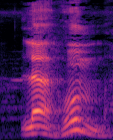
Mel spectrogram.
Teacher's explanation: মিম সাকিনে ইজহার, গুন্নাহ সারা স্পষ্ট হবে।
